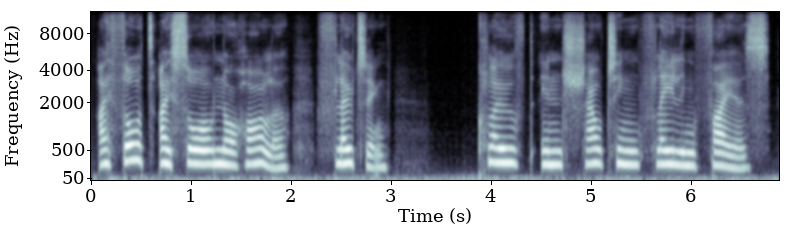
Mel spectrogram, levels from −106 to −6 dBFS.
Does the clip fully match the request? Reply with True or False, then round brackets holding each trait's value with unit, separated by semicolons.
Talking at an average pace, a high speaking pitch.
False (95 wpm; 240 Hz)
